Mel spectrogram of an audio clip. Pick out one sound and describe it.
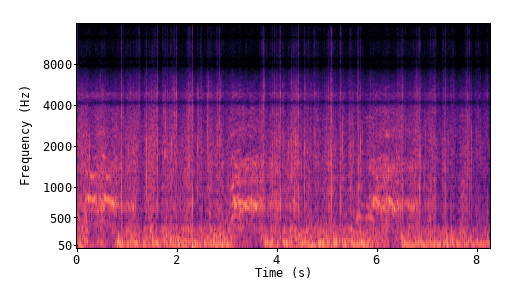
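A large crowd of fans sings and chants loudly in an open stadium.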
